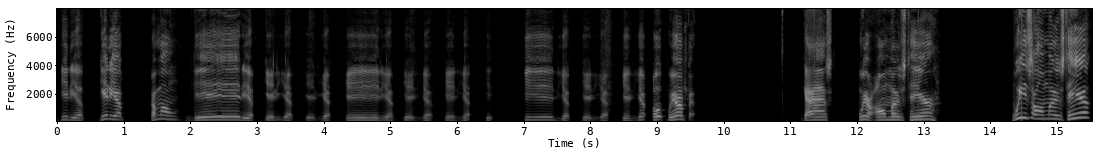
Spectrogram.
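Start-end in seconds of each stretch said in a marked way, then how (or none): 0.1-3.0 urging giddy up. Real, not acted. Trader urging price chart upward. 8.9-15.5 excited. Real, not acted. Trader excited price nearing target.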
